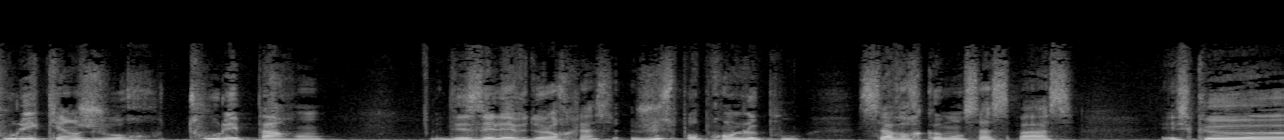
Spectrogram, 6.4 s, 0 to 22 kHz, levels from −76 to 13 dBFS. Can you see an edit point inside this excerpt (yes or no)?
no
